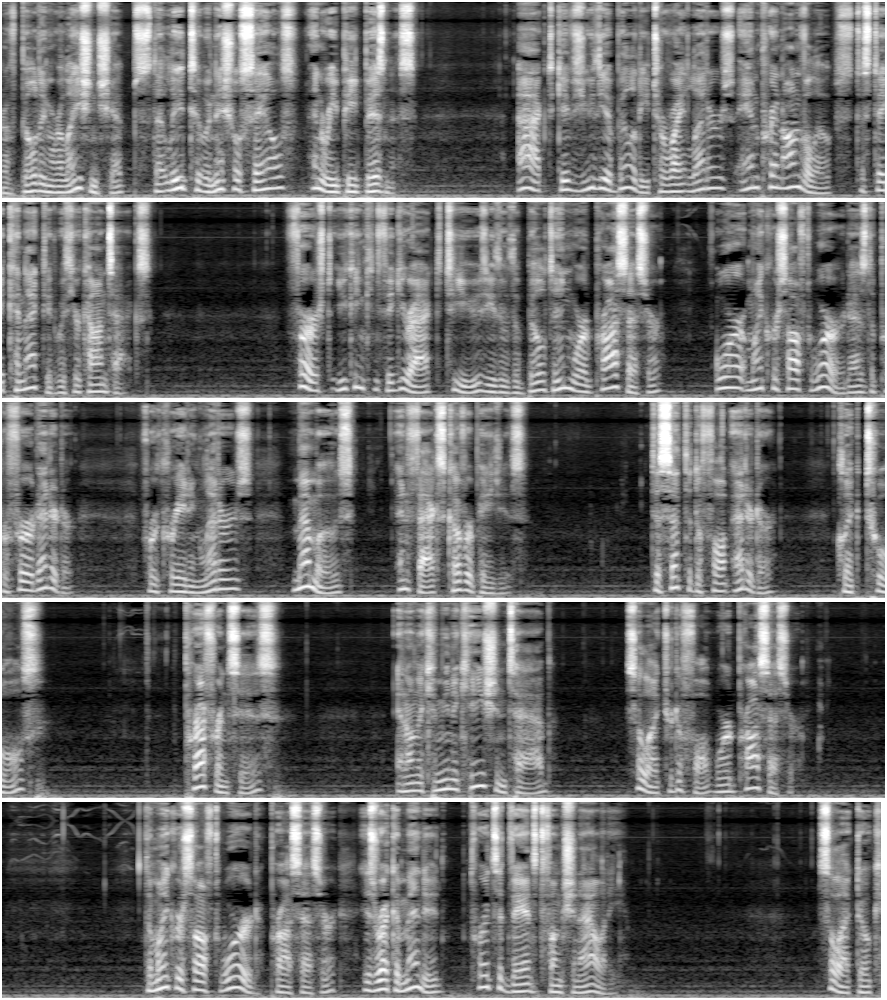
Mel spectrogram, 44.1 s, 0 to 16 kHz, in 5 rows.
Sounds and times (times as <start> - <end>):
Speech: 0.0 - 4.2, 5.1 - 10.4, 11.7 - 18.4, 19.0 - 23.0, 24.1 - 27.0, 28.3 - 29.4, 30.4 - 32.1, 32.7 - 34.6, 36.7 - 41.6, 43.5 - 44.1.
